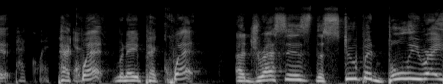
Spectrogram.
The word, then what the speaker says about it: Renee Paquette: yeah uh last story of the day here renee peck quit is that how you say it renee paquette addresses the stupid bully ray situation says bully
